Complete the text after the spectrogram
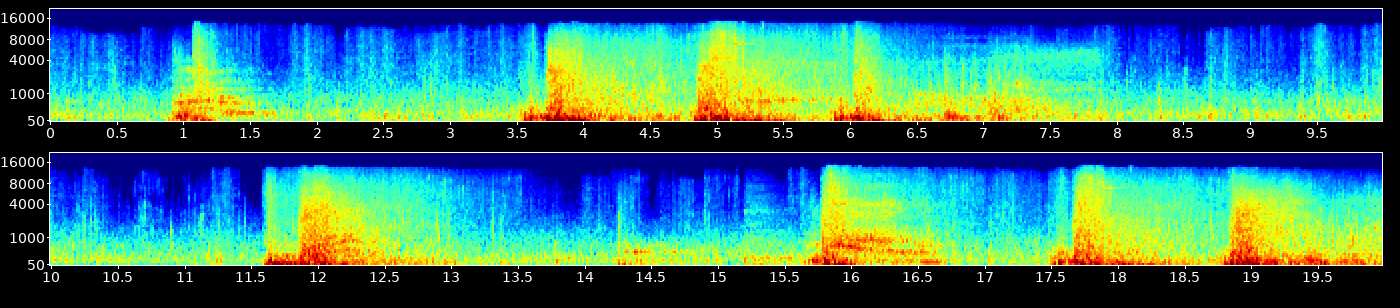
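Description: Heavy sword blows strike with loud thuds.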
